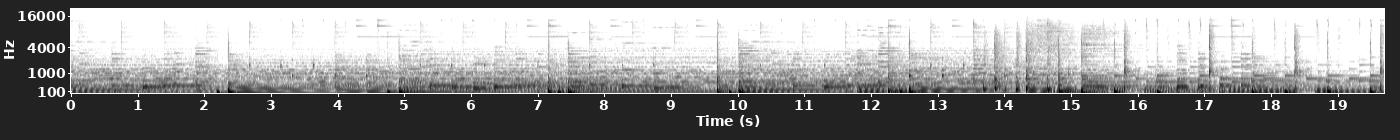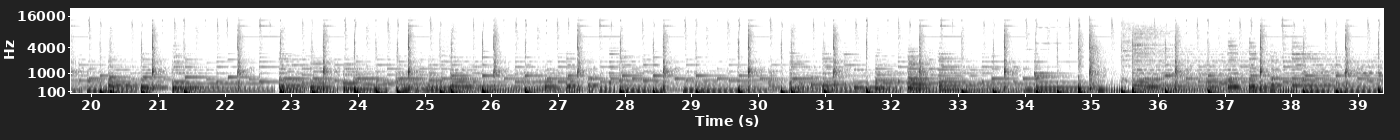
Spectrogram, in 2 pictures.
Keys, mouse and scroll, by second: 2.9-5.2 drag, 9.2-10.3 middle drag, 10.3-12.7 drag, 12.7-14.3 middle drag, 14.3-17.3 drag, 21.3-23.0 middle drag, 29.7-33.6 right drag, 33.6-34.7 middle drag, 34.8-36.9 middle drag.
